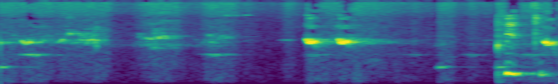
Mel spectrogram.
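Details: Pet budgerigars with soft whistled warbling notes, a pair of brighter chirps midway, and a louder scratchy burst at the close.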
